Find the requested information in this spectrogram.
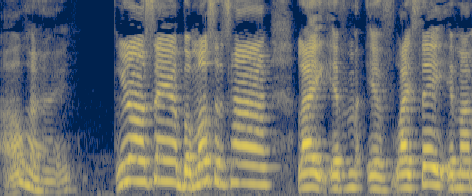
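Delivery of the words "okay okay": soft, restrained okay; acted, subdued acceptance; holding it back. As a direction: bite back the reply, very quietly. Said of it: "I hold it back".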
